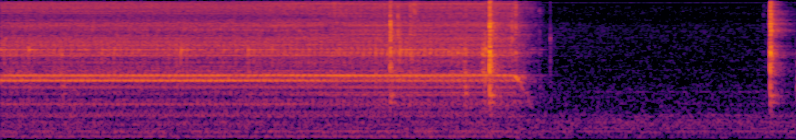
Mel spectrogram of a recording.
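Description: A steady high motor whine with a light, uneven rattle riding on it, about three a second, until it shuts off; grinder rattle, cause unknown.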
